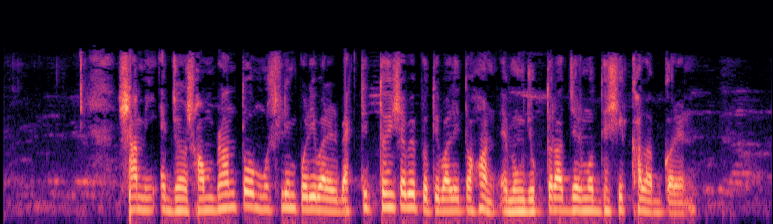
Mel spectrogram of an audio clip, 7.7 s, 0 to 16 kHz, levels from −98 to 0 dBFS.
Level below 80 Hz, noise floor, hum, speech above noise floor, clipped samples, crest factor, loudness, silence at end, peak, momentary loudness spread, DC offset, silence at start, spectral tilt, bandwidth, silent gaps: -52 dBFS; -48 dBFS; none; 33 dB; under 0.1%; 14 dB; -16 LUFS; 0.25 s; -2 dBFS; 7 LU; under 0.1%; 0.55 s; -6.5 dB/octave; 7.6 kHz; none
